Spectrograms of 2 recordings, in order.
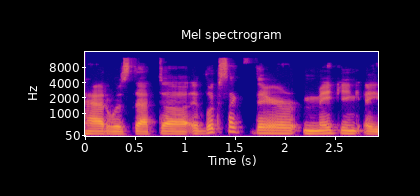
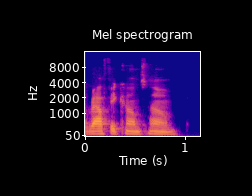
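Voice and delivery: plain

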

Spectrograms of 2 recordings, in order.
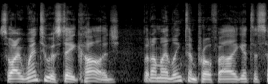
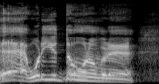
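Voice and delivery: grizzled, hard-edged newsroom editor voice, pitched up; 5 semitones higher than usual. Retelling how a former teacher, a grizzled newsman, spoke: imitating James Brodell's grizzled newsman voice. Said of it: "he kinda talked like that".

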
